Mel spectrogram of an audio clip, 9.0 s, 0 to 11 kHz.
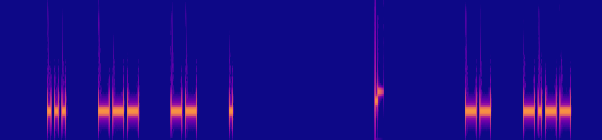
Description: Morse code, heard as a keyed tone, about 22 wpm, spaced as for 13 wpm, 690 Hz. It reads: SOME MY
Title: 3x Character Spacing - Top 200 Words - 22wpm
